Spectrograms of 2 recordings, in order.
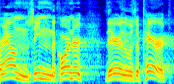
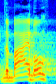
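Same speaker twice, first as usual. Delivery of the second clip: solemn faith declaration; 5 semitones lower than usual. Acted. Opening creed declaration with music.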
